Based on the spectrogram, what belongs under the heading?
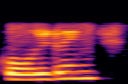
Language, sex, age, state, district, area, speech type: Telugu, female, 18-30, Telangana, Ranga Reddy, urban, conversation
